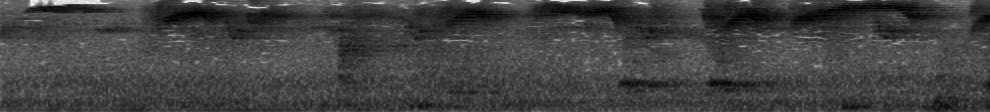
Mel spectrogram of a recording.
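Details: Young marmoset calling for its mother with high, piercing squeaks and drawn-out whistled cries at uneven intervals, some held tones and brief lower chirps between them.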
